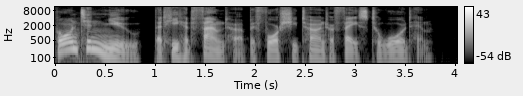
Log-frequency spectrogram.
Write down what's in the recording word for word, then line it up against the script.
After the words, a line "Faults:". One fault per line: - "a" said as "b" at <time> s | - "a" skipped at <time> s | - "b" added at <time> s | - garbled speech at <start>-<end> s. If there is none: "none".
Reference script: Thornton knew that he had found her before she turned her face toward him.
Thornton knew that he had found her before she turned her face toward him.
Faults:
none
